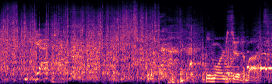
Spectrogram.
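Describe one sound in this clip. A cardboard box rattles as it is shaken.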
